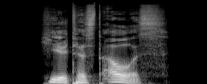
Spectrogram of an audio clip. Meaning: inflection of aushalten: 1. second-person singular preterite 2. second-person singular subjunctive II
- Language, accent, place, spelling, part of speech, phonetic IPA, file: German, Germany, Berlin, hieltest aus, verb, [hiːltəst ˈaʊ̯s], De-hieltest aus.ogg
